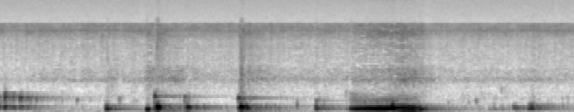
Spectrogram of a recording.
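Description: Low gurgling rumbles and squeaks in short bursts with one longer growl, typical stomach growling (borborygmi) from gas and fluid moving through the gut.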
